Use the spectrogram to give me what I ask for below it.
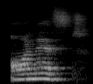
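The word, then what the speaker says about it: honest: ऑनेस्ट मैन, यहाँ क्या लगाएंगे? एन लगाएंगे. ओ का साउंड है, एच तो साइलेंट है.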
